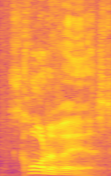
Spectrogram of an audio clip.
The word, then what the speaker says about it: Cordovez: How do say? Cordovez. Did I say it right? Yes, sir.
